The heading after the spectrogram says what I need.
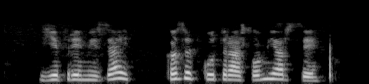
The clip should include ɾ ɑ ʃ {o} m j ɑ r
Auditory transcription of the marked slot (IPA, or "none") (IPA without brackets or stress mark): o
